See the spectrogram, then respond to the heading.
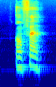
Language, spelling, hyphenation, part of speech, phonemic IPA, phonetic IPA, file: Dutch, enfin, en‧fin, adverb, /ɑnˈfɛn/, [ɑ̃ˈfɛ̃], Nl-enfin.ogg
- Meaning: finally; “in the end”; implies that a summary of something will follow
